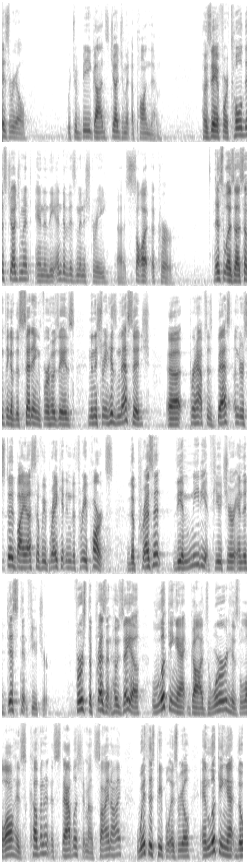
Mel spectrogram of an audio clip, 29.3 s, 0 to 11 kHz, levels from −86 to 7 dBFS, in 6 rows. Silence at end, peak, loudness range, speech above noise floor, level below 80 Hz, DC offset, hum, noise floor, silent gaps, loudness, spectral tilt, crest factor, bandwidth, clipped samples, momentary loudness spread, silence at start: 0 s; -4 dBFS; 9 LU; 43 dB; -72 dBFS; under 0.1%; none; -68 dBFS; none; -25 LUFS; -4.5 dB/octave; 22 dB; 11 kHz; under 0.1%; 17 LU; 0 s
